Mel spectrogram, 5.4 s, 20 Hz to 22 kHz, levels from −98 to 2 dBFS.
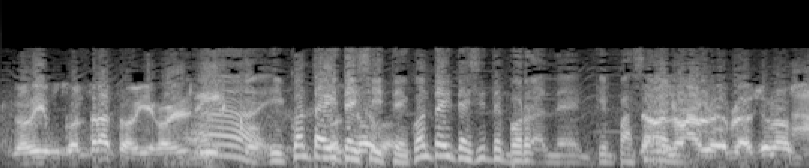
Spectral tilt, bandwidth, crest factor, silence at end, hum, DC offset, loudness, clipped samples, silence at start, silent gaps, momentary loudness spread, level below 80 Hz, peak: -5 dB/octave; 8 kHz; 12 dB; 0 s; none; under 0.1%; -18 LUFS; under 0.1%; 0 s; none; 7 LU; -54 dBFS; -6 dBFS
